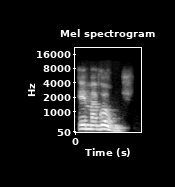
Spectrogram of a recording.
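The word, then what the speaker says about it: Haemagogus: En la zona selvática ya es otro mosquito, no es el Aedes aegypti, es el mosquito Haemococcus. Se escribe con H, Haemococcus, y se pronuncia Haemococcus.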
